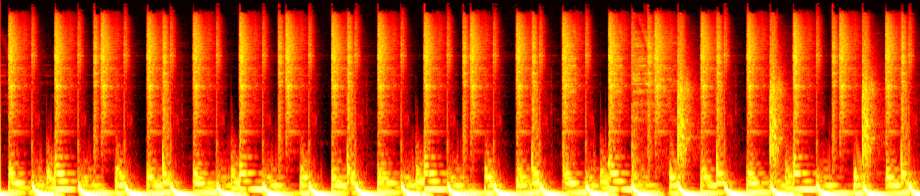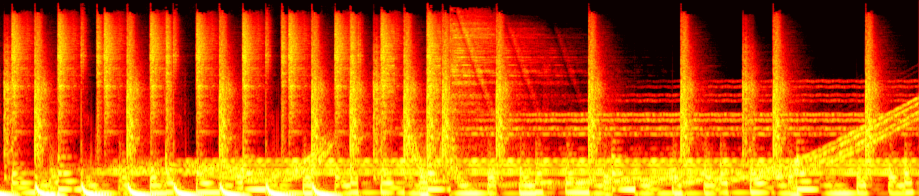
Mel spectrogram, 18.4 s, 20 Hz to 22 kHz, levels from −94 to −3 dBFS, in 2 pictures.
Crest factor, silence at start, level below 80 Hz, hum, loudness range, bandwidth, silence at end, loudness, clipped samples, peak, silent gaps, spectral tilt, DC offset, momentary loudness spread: 10 dB; 0 s; -12 dBFS; none; 5 LU; 17.5 kHz; 0 s; -11 LUFS; under 0.1%; 0 dBFS; none; -5 dB/octave; under 0.1%; 6 LU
